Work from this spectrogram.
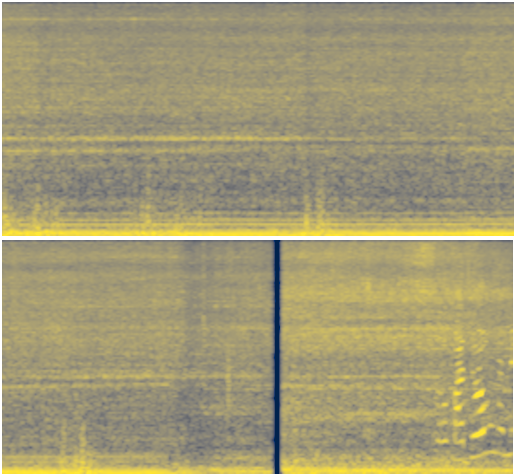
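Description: Motor tricycle engine running steadily close by during a ride, a low, even drone holding throughout with a brief dropout near the end, and people talking over it.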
